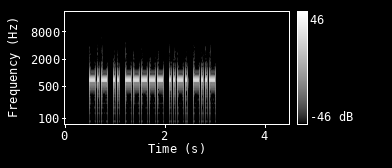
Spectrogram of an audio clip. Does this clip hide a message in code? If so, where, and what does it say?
Yes: Morse code from 0.5 to 3.0 s, heard as a keyed tone, about 29 wpm, 700 Hz. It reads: KI0FX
